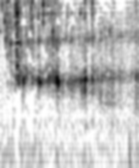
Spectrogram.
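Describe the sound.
Wine is poured into a glass, a faint, continuous trickle with a light ringing, watery tone that holds steady throughout.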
